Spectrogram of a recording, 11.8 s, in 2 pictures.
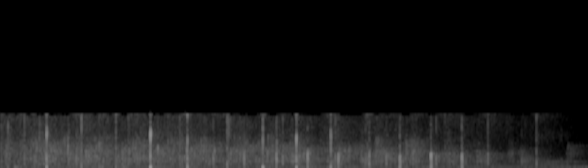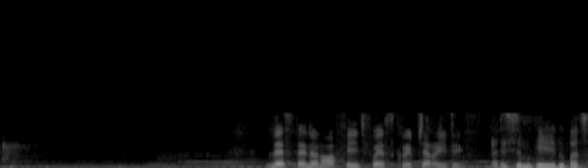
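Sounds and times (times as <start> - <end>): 
audience clapping: 0.0 - 6.1
speech: 8.6 - 11.7.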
